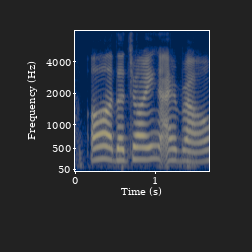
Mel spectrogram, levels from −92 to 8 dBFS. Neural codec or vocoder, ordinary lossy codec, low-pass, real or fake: none; none; none; real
